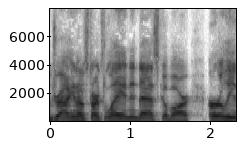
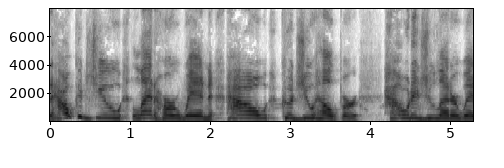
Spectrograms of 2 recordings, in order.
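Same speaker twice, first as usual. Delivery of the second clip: mock scream, higher and slower; 5 semitones higher than usual. Describing what the backstage camera caught, retelling a scream at him. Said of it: "she's screaming".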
